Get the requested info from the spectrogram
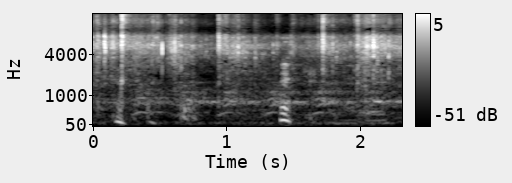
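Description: People's voices: several short, low exclamations that fall in pitch, the loudest about one and a half seconds in.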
